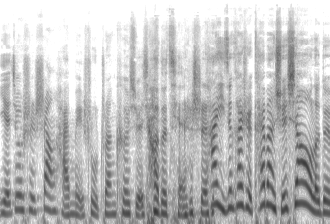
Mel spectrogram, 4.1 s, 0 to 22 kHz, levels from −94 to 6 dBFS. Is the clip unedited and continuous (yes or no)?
yes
